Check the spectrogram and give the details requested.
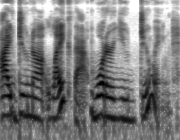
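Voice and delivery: put-on suddenly clear, sober voice. Retelling a movie scene where the character drops the drunk act: imitating a suddenly clear, sober voice. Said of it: "she clears her voice and she goes".

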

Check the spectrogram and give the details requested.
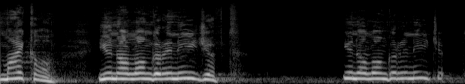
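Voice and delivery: mock astonished tone. Retelling a friend's reply in a milk bar: imitating a surprised friend. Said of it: "he looked at me with utter surprise and he said".

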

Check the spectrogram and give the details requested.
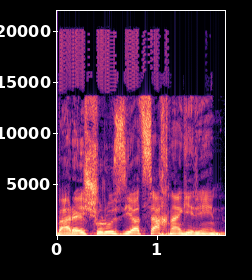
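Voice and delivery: angry, sharp tone. Tone exercise saying one sentence in different tones, first an angry tone. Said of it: "لحن عصبانی".

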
